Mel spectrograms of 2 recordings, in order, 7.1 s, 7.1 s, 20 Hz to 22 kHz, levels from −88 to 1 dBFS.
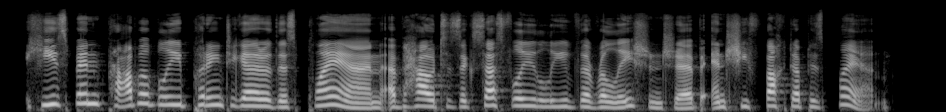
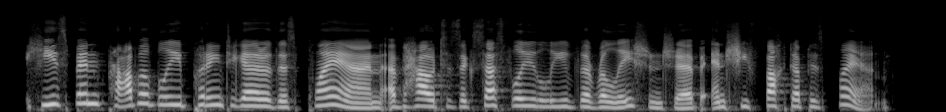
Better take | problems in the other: first | muffled; slightly; fading above 2.5 kHz

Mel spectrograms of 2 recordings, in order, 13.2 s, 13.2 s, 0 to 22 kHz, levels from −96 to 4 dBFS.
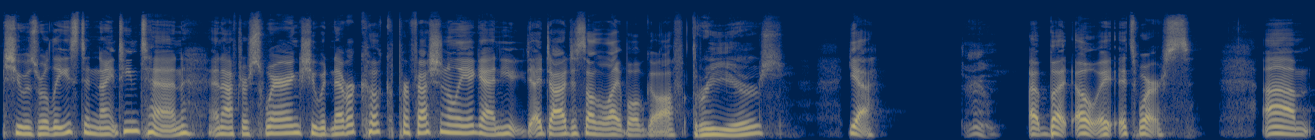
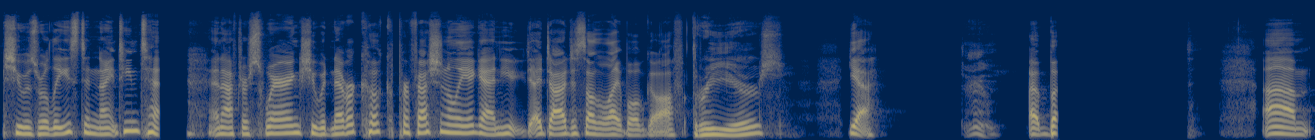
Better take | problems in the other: first | audio cutting out; at 1.5 s and at 11 s for 1.5 s

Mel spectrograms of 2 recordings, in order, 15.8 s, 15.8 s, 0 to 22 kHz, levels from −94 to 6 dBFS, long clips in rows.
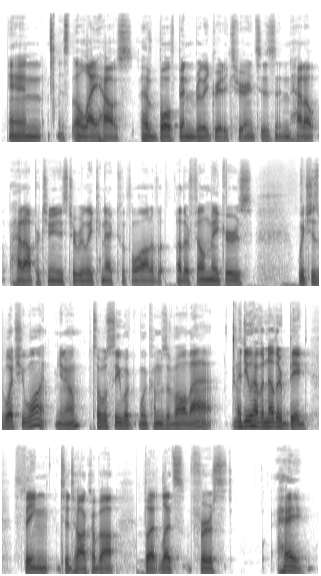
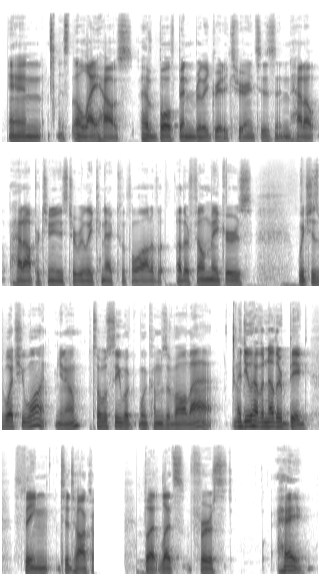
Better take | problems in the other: first | audio cutting out; at 13 s

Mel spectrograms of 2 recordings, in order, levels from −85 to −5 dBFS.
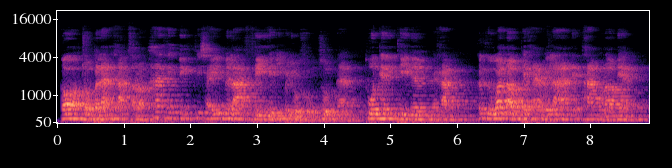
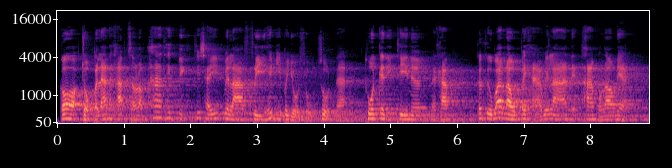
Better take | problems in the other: second | room echo; strong; dies away in 1.3 s; slight in the second // off-mic speech; far

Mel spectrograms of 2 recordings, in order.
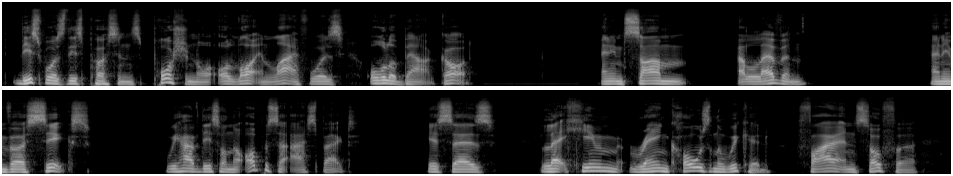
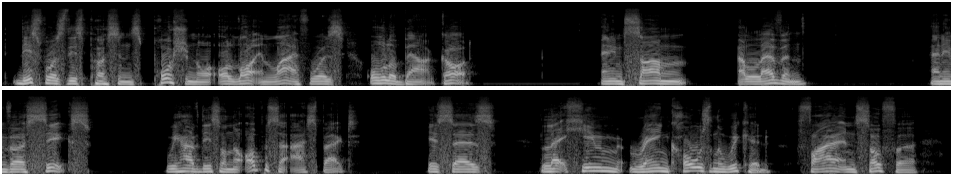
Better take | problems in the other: first | distortion; heavy; 8 dB below the speech

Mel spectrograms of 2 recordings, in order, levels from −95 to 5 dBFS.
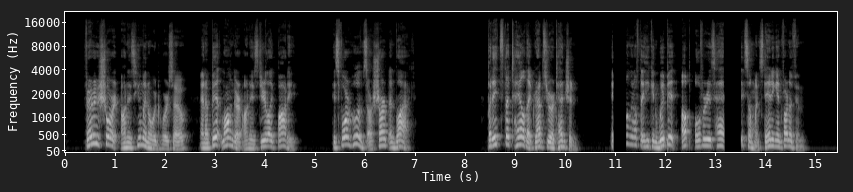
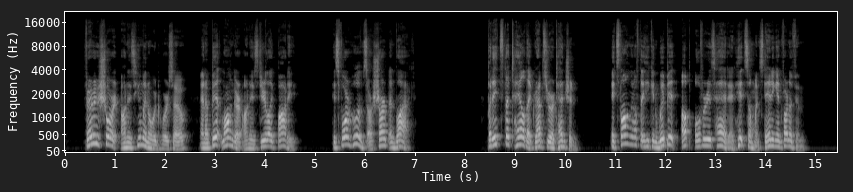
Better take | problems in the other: second | audio cutting out; at 11 s and at 13 s

